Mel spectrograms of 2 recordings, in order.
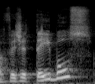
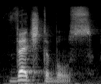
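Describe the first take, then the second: First: Vegetables as veh-zheh-TAY-bols, rising at the end; wrong pronunciation. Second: Vegetables as VETCH-tuh-bols, stressed at the front, falling; correct pronunciation. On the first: (vegetables errado, como vejeTEIbous) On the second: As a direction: hit VETCH and reduce the rest of Vegetables. (Vegetables correto, como VÉTCHtabous) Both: Shown as a demonstration.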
